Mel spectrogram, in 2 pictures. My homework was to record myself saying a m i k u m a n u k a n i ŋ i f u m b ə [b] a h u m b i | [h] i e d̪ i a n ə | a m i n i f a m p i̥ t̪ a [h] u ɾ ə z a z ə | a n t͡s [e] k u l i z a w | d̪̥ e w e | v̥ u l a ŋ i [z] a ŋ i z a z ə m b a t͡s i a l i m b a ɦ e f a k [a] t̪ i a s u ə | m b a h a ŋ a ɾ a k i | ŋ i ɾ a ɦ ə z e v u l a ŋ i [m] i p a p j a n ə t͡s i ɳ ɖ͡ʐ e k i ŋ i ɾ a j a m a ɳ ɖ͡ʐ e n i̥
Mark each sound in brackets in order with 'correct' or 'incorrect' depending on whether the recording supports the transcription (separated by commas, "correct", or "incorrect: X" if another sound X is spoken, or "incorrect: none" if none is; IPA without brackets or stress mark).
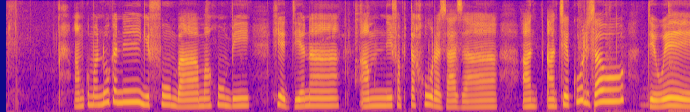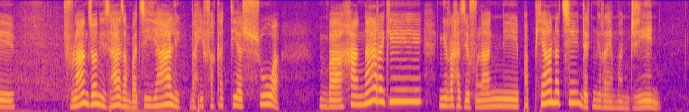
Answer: incorrect: m, correct, correct, correct, correct, correct, incorrect: n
